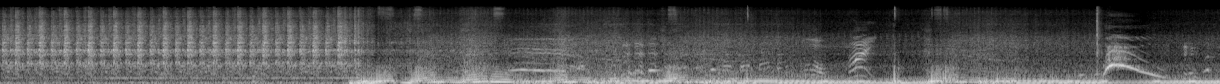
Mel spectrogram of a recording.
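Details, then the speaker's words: Mitsubishi Cordia started after sitting about 7-8 years, with fresh gas, cleaned fuel filter and new battery: steady cranking, then it catches within 20 seconds. It settles to a throaty idle with clean throttle blips through a straight-through exhaust; healthy start. "well that was pretty uneventful fired up within 20 seconds"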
